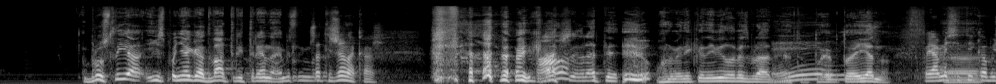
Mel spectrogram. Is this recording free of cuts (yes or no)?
no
